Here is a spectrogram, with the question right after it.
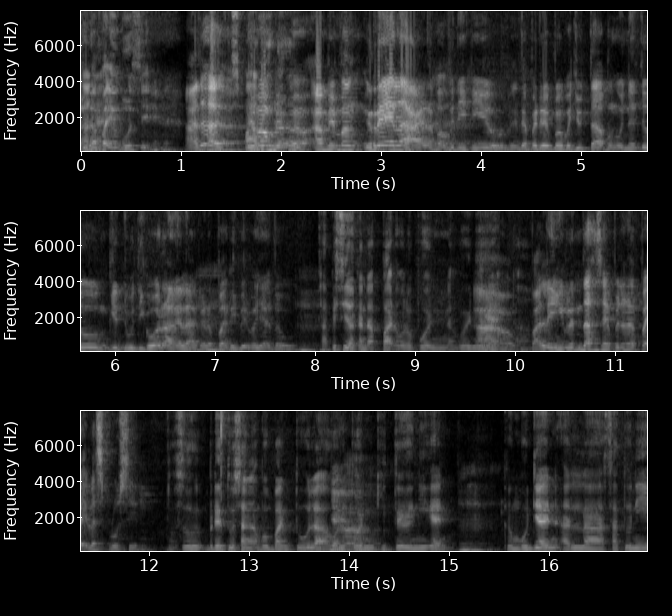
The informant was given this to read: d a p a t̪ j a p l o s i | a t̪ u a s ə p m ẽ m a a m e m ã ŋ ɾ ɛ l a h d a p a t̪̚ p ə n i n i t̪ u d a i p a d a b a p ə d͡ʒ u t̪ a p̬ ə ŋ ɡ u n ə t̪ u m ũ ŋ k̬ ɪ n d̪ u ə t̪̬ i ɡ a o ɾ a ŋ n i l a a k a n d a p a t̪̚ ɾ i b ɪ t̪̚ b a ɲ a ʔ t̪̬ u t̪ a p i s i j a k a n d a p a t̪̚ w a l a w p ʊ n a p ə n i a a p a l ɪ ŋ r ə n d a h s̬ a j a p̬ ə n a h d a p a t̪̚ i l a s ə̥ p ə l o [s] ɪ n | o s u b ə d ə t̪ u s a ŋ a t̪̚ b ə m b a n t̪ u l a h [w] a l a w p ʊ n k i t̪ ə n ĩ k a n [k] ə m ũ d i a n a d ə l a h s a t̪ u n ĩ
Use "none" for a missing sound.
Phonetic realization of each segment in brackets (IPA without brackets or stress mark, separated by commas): s, w, k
